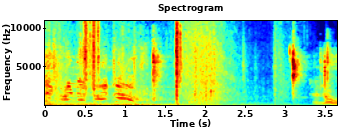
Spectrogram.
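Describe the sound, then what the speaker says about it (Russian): Gunfire in the video game Max Payne 3, dense booming shots and thuds packed close together under a steady rumble, with a voice talking and exclaiming over the barrage. "из чего это меня стреляет?"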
